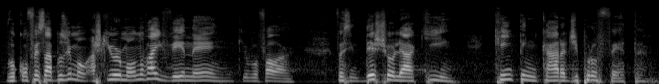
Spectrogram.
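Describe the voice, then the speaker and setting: A young man preaching in church, who tells his testimony in an animated way and acts out each person he quotes. His voice sits very high for a man and has a bright, ringing edge. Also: quick pace. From Brazil.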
